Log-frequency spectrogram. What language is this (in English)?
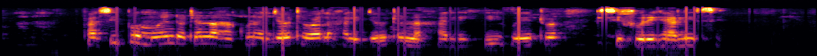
Swahili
